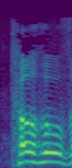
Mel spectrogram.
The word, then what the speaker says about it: tohu: Tohu v'bohu. Can you say that? Tohu vabohu. If you're writing down a transliteration into English, it would be T-O-H-U, tohu. Rhymes with tofu, but it's not. Tohu vabohu. If you're writing down the transliteration, it's V apostrophe B-O-H-U.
